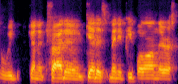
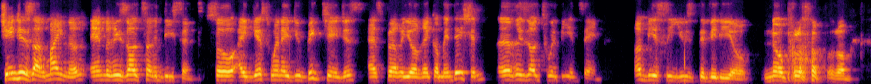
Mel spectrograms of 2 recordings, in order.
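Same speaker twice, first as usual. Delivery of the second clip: put-on French accent; 4 semitones higher than usual. Reading aloud a client's message the way he would read it: imitating Fabian's French accent. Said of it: "the way he would read it".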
